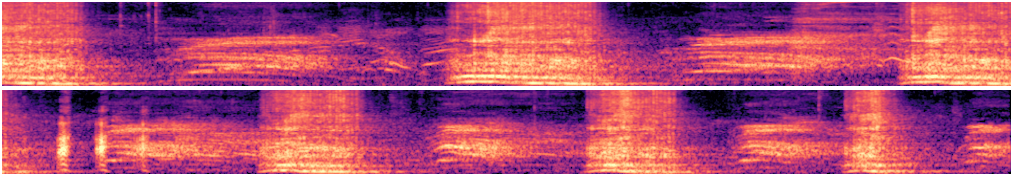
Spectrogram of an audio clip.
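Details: A male lion at London Zoo gives a series of deep, moaning roars, each falling away, answering a visitor's imitated roar, then tires and goes to sleep.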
